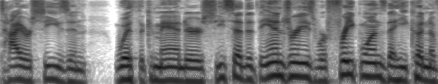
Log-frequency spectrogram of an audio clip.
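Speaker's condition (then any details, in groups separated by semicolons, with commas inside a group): No condition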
